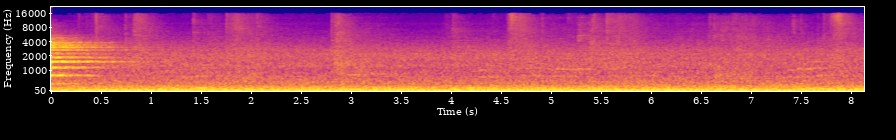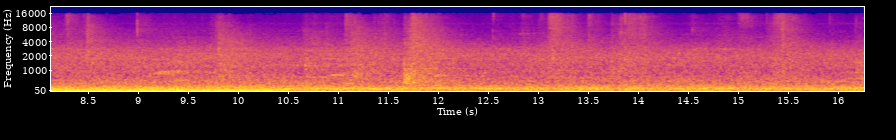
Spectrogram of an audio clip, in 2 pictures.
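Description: Bare feet thump and slide on a mat.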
